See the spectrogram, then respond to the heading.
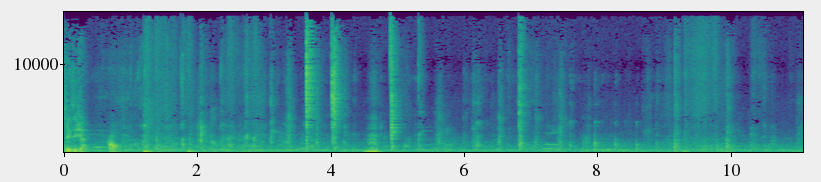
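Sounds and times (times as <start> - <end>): person chewing crunchy onion: 0.8 - 9.1
low throat sound: 4.4 - 5.0.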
